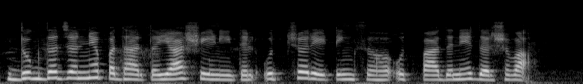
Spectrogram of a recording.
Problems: constant background noise, background conversations at intervals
